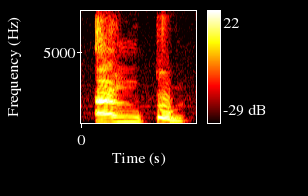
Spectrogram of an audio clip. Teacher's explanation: Kemudian ada nahan dengung ikhfa, nun mati ketemu ta, antum itu harus ditahan.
